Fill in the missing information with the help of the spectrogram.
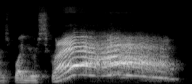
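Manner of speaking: a sudden high shouted "ah!"; imitated newborn scream. Acting out a newborn, high shouted scream. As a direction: break off into a baby's scream.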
